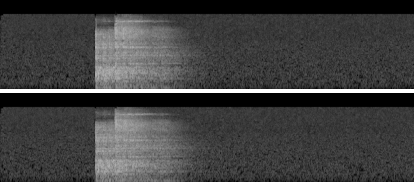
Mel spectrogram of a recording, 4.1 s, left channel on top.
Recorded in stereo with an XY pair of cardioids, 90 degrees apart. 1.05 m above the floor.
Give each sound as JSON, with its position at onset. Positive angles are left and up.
{"t": 0.9, "sound": "a dropped coin", "azimuth_deg": 50, "distance_m": 1.8}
